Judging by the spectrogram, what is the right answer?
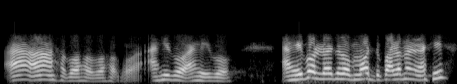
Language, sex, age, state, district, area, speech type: Assamese, female, 60+, Assam, Morigaon, rural, conversation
